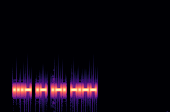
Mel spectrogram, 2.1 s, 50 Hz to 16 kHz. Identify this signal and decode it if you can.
Morse code, heard as a keyed tone, about 52 wpm, 700 Hz. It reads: VARY
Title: Sentences from Top 1200 Words - New Word Drill - 50wpm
